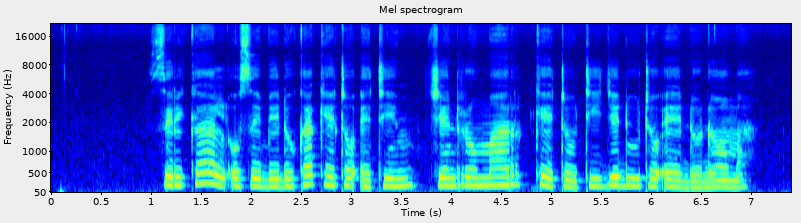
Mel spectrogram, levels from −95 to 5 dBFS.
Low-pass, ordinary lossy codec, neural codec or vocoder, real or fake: none; none; none; real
